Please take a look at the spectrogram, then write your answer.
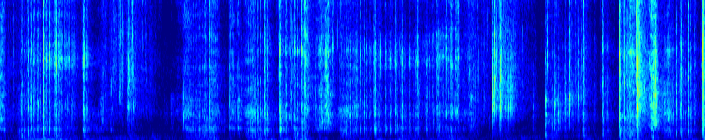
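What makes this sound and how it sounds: A hand-held dry white soap bar with pink specks is scraped and cut with a metal utility knife blade. The result is a run of dry, crisp scraping and crunching strokes with a bright, tearing texture, almost no low end, and short bursts that stop quickly.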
